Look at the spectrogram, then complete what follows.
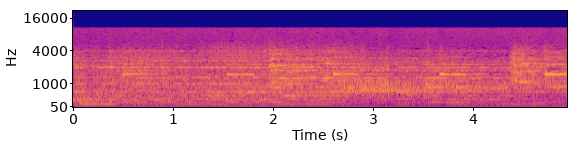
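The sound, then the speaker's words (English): Bells ring steadily and loudly, their overlapping tones blending into a dense, sustained clang with fresh strikes standing out now and then. There are no voices. “The bells were ringing in the dale.”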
